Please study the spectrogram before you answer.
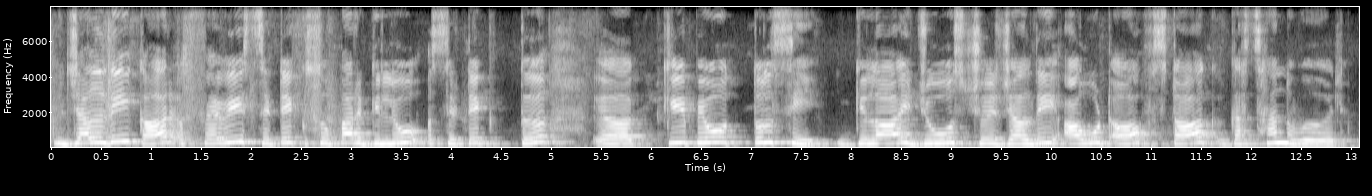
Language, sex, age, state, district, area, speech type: Kashmiri, female, 18-30, Jammu and Kashmir, Budgam, rural, read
